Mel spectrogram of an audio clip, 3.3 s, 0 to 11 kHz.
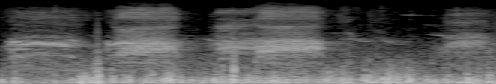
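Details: Crows calling excitedly around their nest at a rookery, May 2018: four rough caws in under four seconds, with a sharp tap and continuous low rumble beneath.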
